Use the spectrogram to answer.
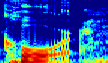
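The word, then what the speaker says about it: corps: I believe that one's pronounced core.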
